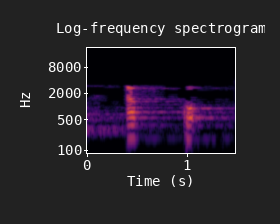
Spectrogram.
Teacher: خرجت القاف من أقصى اللسان وكان اللسان فوق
